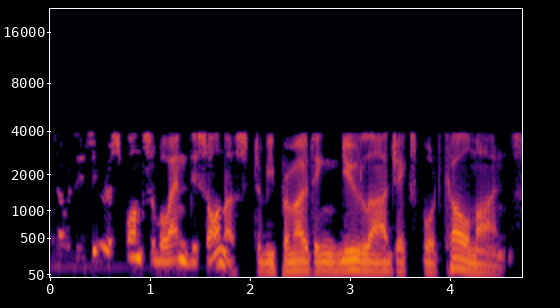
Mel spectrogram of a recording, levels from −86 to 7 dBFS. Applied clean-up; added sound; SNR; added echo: classical method Wiener filter.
